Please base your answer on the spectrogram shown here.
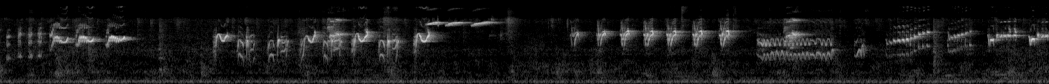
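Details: Imported Spot-throated Babbler kept in a cage in Bandung, West Java, pouring out a varied rolling song of quick chirps, high whistled slurs and buzzy chatter in irregular bursts with brief pauses.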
